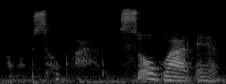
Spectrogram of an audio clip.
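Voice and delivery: breathless whispered relief; relieved whisper. Acted. Leslie relieved that Anne forgives her, whispered.

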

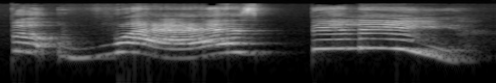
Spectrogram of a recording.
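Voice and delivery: worried high question. Acted. Girl notices Billy is missing, worried. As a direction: call out in sudden alarm. Sudden worry in story.

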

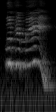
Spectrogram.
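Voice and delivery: very high, loud crow; mocking show-off. A narrator's reading. Uncle clowns as a mock king.

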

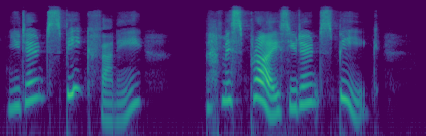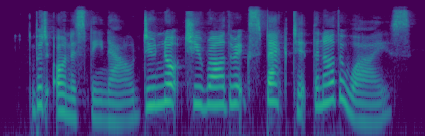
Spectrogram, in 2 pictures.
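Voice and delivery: high, lilting questioning voice; probing, playful lady. Acted. Miss Crawford pressing Fanny to speak, teasing and high. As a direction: coax an answer out of a silent friend.

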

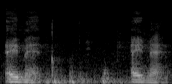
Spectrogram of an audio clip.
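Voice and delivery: low, soft amen, fading on the repeat; quiet closing amen. Shown as a demonstration. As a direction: settle it down gently. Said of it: "to say".

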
